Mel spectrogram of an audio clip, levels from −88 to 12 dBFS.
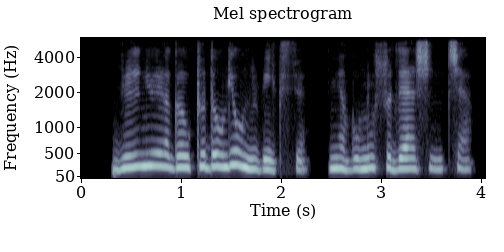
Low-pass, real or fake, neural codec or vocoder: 5.4 kHz; fake; codec, 16 kHz, 1 kbps, FunCodec, trained on Chinese and English, 50 frames a second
